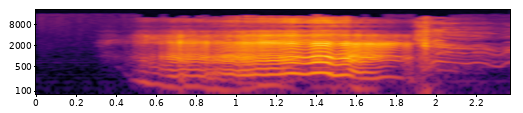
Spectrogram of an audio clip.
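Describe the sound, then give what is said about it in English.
A voice performs an exaggerated exhale, a drawn-out, gurgling, wavering throat sound that swells after a short silence, holds for over a second, then ends in a brief rasp. “Could you please do one more of those embarrassing Gollum exhales you mentioned in your gym story yesterday?”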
